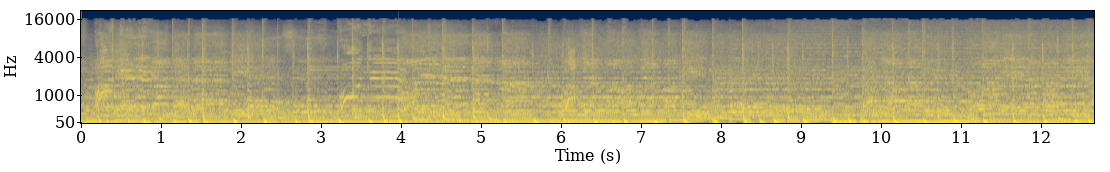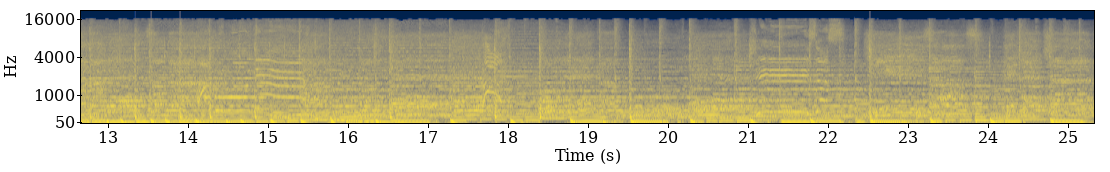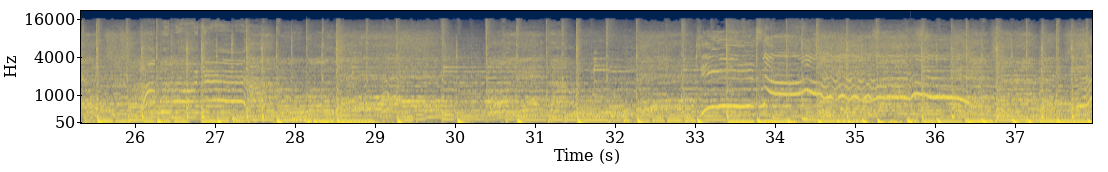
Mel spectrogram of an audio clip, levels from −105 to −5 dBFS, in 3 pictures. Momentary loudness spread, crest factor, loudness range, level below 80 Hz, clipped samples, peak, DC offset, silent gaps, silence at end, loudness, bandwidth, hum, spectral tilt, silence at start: 3 LU; 12 dB; 2 LU; -16 dBFS; under 0.1%; 0 dBFS; under 0.1%; none; 0 s; -13 LUFS; 16.5 kHz; none; -5 dB/octave; 0 s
